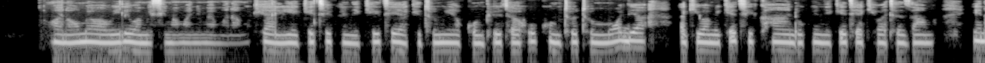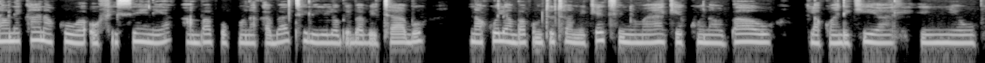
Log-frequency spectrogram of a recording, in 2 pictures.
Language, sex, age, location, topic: Swahili, female, 18-24, Kisii, government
